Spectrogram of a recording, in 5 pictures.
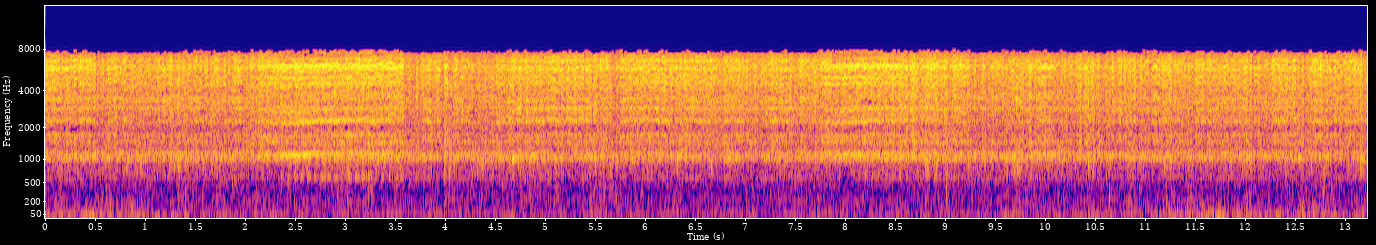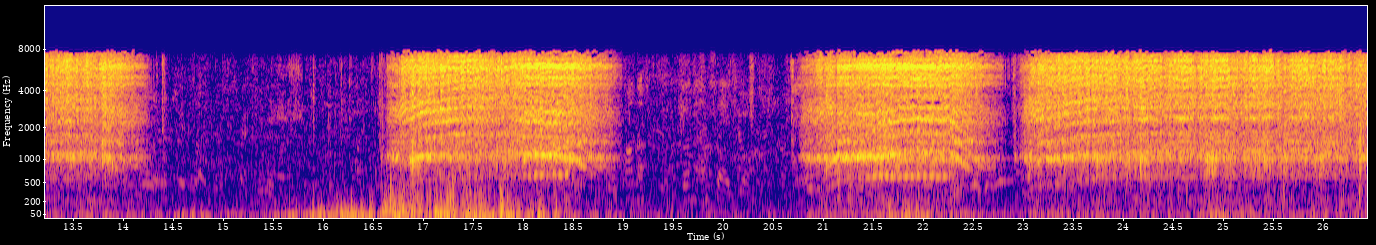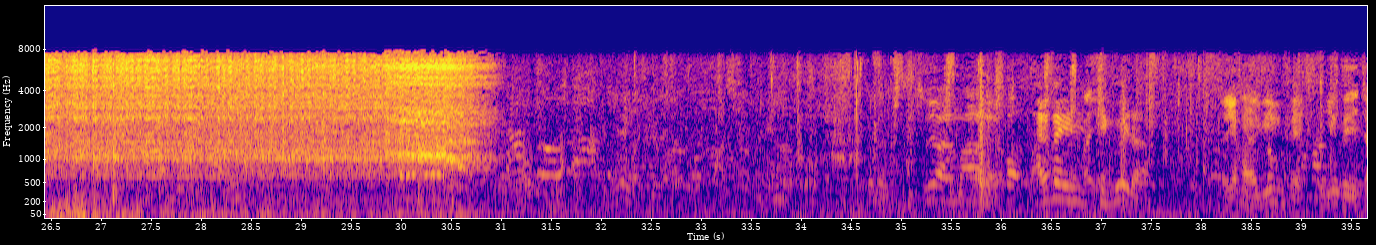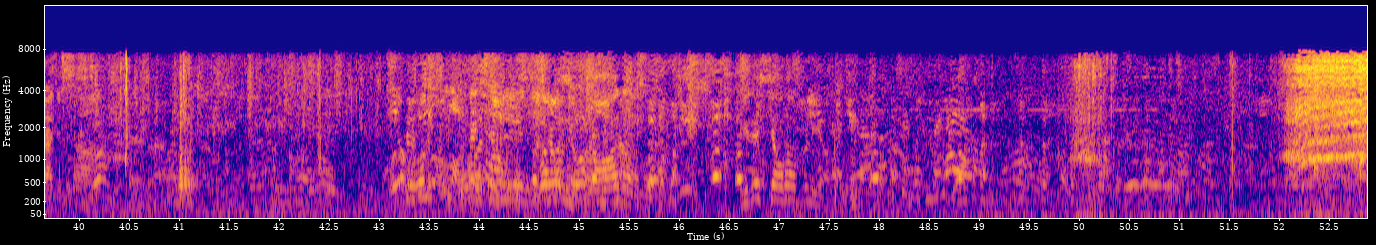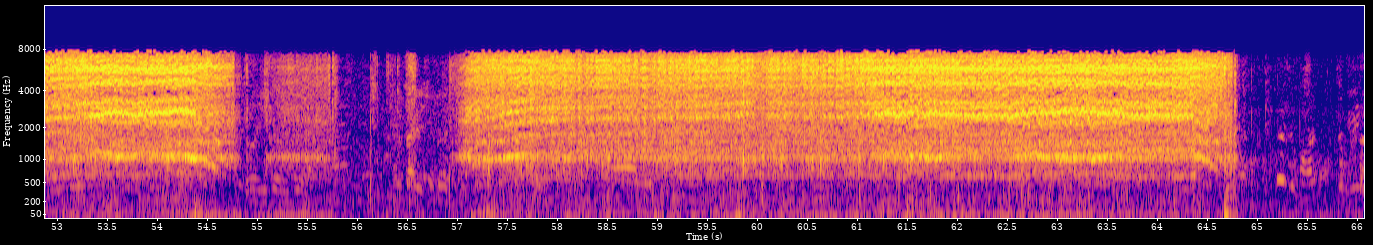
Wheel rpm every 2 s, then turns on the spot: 150, 150, 150, 150, 150, 150, 140, 10, 70, 60, 60, 90, 160, 160, 160, 60, 0, 0, 0, 0, 0, 0, 0, 0, 0, 0, 120, 70, 50, 160, 160, 160, 50.
none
